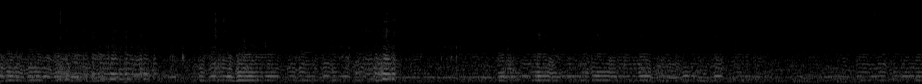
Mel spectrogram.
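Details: Wasps eating a cadaver, a continuous droning buzz with stacked tones that waver in pitch as the insects move, fairly even in loudness throughout.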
